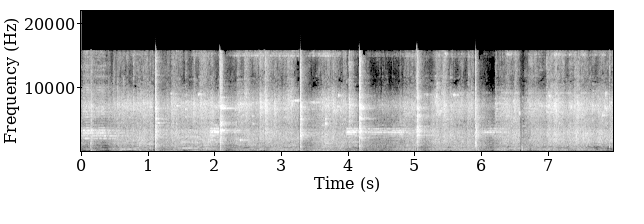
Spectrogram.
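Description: Butcher's cleaver chopping beef on a wooden chopping block, sharp chops about once a second.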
